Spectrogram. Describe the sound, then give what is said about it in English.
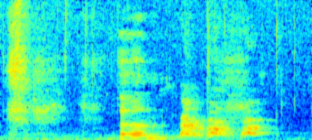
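Dogs in a studio react to thunder outside: a sudden drawn-out whine or howl, then a few short, sharp barks in quick bursts. “And it's thundering outside. Much to the consternation of the dogs.”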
